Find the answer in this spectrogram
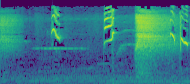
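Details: Greater green leafbird, a caged bird singing actively, its song used to spur other birds into singing: a few short whistled upslurred notes, a thin held tone, then a loud harsh rasping burst and quick sharp notes.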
